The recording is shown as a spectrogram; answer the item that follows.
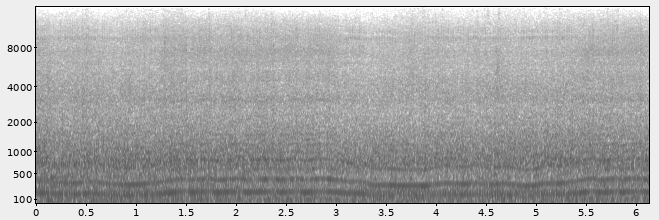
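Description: A Camaro in a video game spins its wheels off-road as the engine drones loud and steady, its pitch slowly rising and dipping for several seconds.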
